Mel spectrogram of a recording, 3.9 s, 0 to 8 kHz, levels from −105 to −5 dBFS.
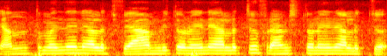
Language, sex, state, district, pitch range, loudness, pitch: Telugu, male, Andhra Pradesh, Srikakulam, 150-160 Hz, -16 LUFS, 155 Hz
